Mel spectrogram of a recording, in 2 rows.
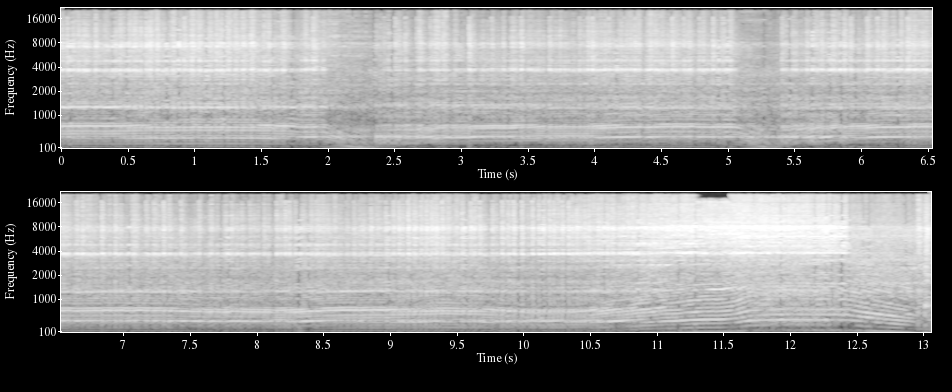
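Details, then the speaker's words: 1998 KTM 50 two-stroke dirt bike after carburetor cleaning: buzzy revs sag twice nearly to a stall before catching again, then falter — engine will not stay running, cause unknown; owner wonders if the clutch is bad. "alright guys so it doesn't really stay running I don't know what the problem is"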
